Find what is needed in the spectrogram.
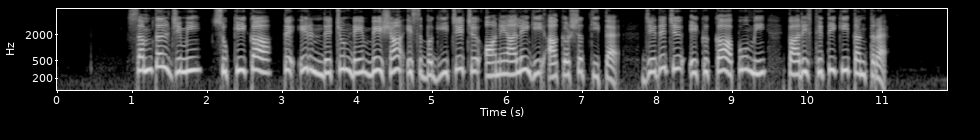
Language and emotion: Dogri, neutral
